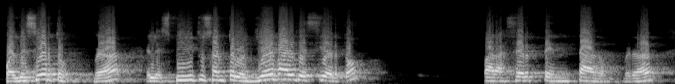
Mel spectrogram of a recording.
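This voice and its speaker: Male pastor, high voice, preaching and quizzing the congregation. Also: a little mellow, rough recording. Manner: asks the congregation questions and waits for answers; reads scripture aloud slowly, drawing words out. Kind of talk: sermon.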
